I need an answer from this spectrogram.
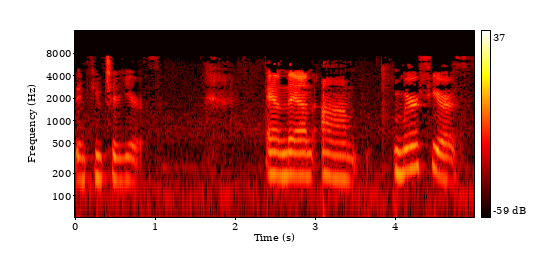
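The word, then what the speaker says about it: Mercer: One was hired by, I believe, MSRS Mercier. Did I pronounce them right? – Yes, Mercier.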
